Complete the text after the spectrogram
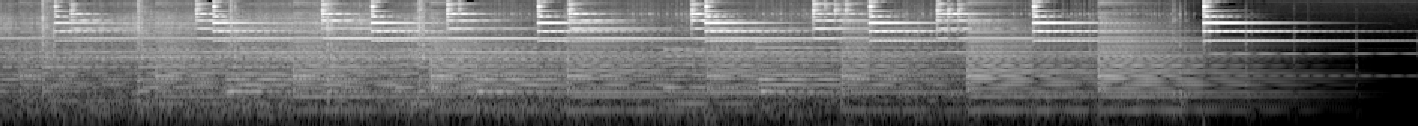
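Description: A loud, dense clamor of many clocks striking midnight at once, overlapping chimes and bells ringing continuously for about twelve seconds before cutting off into sudden silence, with no one speaking.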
